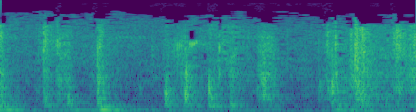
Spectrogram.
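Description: A house door being opened, with a steady mechanical rattling and clattering that runs for about two seconds, moderately loud, with no voices.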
